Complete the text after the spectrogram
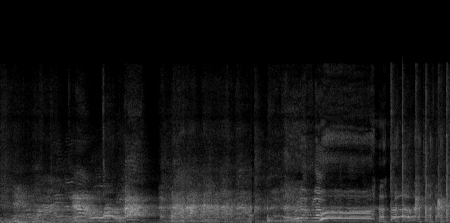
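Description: A young man talks excitedly and laughs close by.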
